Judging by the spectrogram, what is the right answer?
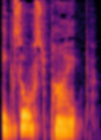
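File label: "exhaust pipe", British English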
